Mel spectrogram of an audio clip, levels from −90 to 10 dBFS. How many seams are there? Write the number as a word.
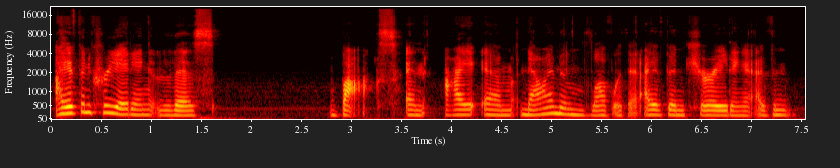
one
